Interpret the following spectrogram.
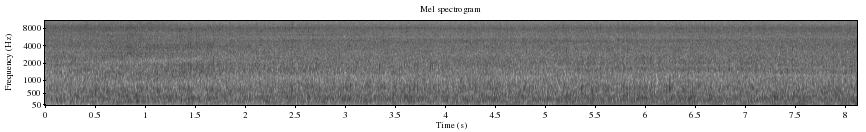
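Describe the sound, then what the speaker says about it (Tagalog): A tall waterfall roars continuously, a loud, unbroken wash of rushing water heard close by with no voices over it. "At ako'y nakatingin dito sa talon."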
